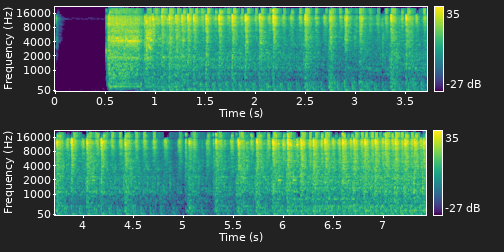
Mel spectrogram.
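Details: Tecumseh snowblower engine surging/hunting at idle, chugging unevenly with speed sagging and picking back up instead of holding steady, caused by a clogged carburetor pilot jet; fixed by cleaning it.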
